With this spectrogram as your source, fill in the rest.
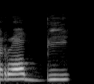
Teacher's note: پھر یہ کہ اس کے اندر تجوید کے کیا کیا رول وہ لگ رہے ہیں وہ دیکھ لیتے. ربی میں را موٹا ہے، ربی، اور با زیر بی کو شارٹ پڑھنا ہے، ربی. اوزعنی، اور او میں حروف لین ہے، یعنی کہ واو والے حروف لین میں سے ایک حرف لین واو لگا ہوا ہے، تو آپ اس کو او نہیں پڑھیں گے، او زعنی.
